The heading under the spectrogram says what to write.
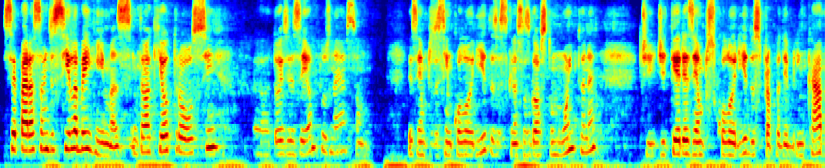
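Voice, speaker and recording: A female teacher with a Brazilian Portuguese accent and a medium-pitched, sharp-toned voice records a lecture for education students. She explains things step by step, frequently adds tag questions, and demonstrates words by sounding them out slowly, syllable by syllable.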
